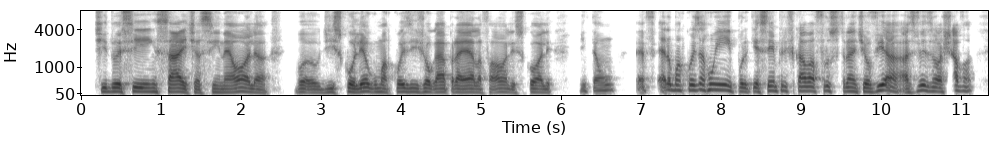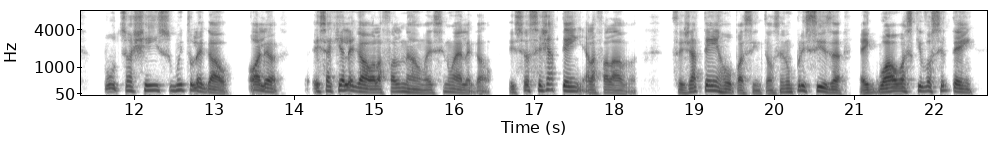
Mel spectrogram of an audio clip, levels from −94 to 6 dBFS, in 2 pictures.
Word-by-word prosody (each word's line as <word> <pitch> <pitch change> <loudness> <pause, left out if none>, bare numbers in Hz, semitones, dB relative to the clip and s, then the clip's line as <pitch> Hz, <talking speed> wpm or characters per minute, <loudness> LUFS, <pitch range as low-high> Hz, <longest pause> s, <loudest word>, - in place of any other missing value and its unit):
tido 135 0 +2
esse 135 0 +3
insight 130 -3 +3
assim, 115 +3 -1
né, 115 +1 +1
olha, 120 -7 +2 0.3
vo 110 -3 0
de 110 +3 -6
escolher 125 +1 +3
alguma 125 -4 +1
coisa 130 +1 0
e 125 - -2
jogar 120 -1 +2
pra 120 -2 +2
ela 115 0 +4
e - - -19
falar: 105 +1 -2
"Olha 120 -3 -2
escolhe". 110 +1 -2 0.3
Então 90 +4 -5 0.3
ef - - -7
era - - +1
uma 185 -1 0
coisa 185 +2 0
ruim 190 -2 +3
porque 135 -1 -1
sempre 165 +4 -2
ficava 155 0 +2
frustrante, 145 -4 -3
eu 130 - +4
via 175 +9 +5
às - - -2
vezes 175 -2 +1
eu 145 - +1
achava, 150 +4 -2 0.5
putz 125 +5 -5
eu 165 - -1
achei 180 +5 0
isso 175 -2 -4
muito 185 +1 -2
legal: - - 0 0.2
"Olha, - - +2 0.4
esse - - -2
aqui 165 +3 -2
é - - +6
legal", 145 -11 +4
ela 110 0 +2
fala: 130 +4 -4
"Não, 105 -7 -3
esse 95 +6 -8
não 120 -2 -4
é 100 - +1
legal 95 - -7 0.2
isso 110 - -4
você 180 - -1
já 195 +3 -1
tem", 160 -6 +1
ela 100 - -3
falava: 95 -4 -4 0.4
"Você - - -6
já - - 0
tem 170 -2 +1
roupa 110 -6 -1
assim, 90 +1 -7
então 85 +2 -8
você 90 - -9
não 125 0 -3
precisa, 135 - +2 0.2
é - - -1
igual 120 +8 +4
as 140 - -1
que 165 - -1
você 160 +2 -3
tem". 125 - 0
130 Hz, 195 wpm, -24 LUFS, 110-155 Hz, 0.5 s, é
